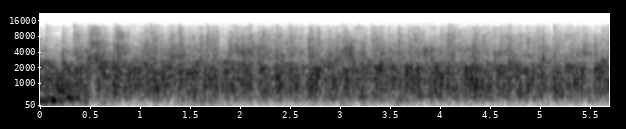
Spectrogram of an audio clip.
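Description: Audience applauding steadily, a dense patter of many hands clapping in a room.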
